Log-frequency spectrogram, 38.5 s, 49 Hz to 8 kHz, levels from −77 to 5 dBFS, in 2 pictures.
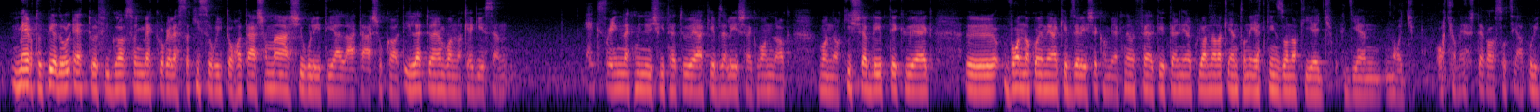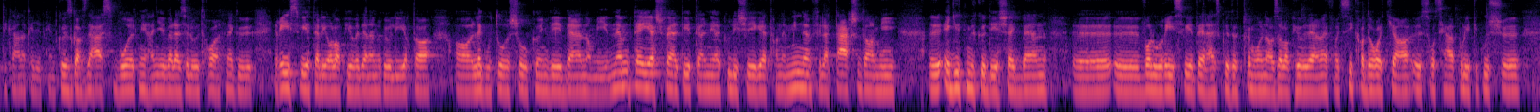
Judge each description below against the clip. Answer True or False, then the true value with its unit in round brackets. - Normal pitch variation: False (1.4 semitones)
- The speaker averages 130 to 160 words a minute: False (120 wpm)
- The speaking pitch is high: False (135 Hz)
